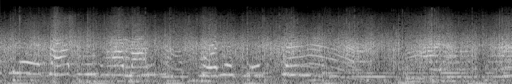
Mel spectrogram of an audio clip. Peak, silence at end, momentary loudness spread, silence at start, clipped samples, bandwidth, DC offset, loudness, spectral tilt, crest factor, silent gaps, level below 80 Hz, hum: 0 dBFS; 0 s; 5 LU; 0 s; under 0.1%; 16 kHz; under 0.1%; -12 LUFS; -3 dB/octave; 12 dB; none; -30 dBFS; none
